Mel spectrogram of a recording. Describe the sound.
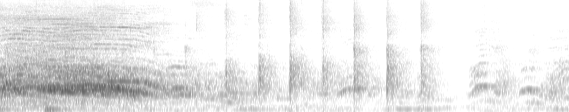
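A church audience erupts in a loud, sustained shout of "gloria a Dios" (glory to God) in Spanish, then breaks into rhythmic group clapping, about eight steady claps, with scattered voices continuing underneath.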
